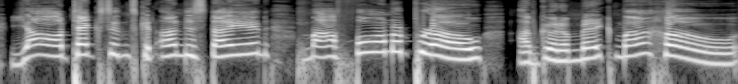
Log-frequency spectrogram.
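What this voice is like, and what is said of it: Slack-jawed yokel Texan accent. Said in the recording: “Robbie E does a slack-jawed yokel Texan accent thing”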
